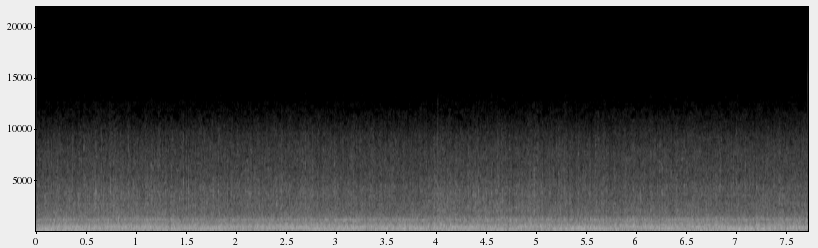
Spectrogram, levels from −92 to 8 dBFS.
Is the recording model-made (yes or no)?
yes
